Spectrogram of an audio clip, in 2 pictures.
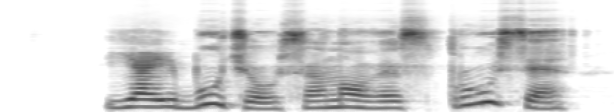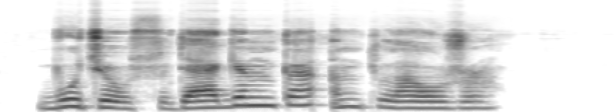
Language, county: Lithuanian, Kaunas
